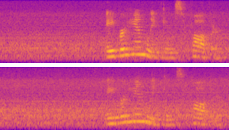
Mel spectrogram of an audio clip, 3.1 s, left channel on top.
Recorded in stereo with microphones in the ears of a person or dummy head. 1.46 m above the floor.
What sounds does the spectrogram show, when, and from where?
1.4 s a woman speaking: 70° left (ahead or behind), 1.8 m; by 3.0 s 65° left (ahead or behind), 3 m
